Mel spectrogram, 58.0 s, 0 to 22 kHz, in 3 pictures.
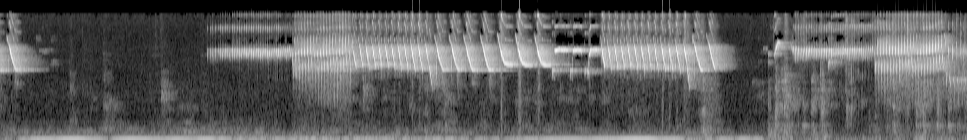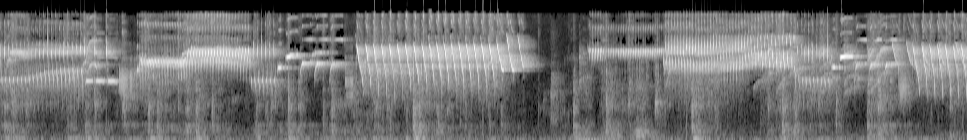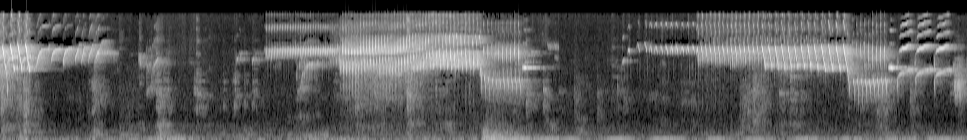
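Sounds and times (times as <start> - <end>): canary singing trills and whistles: 0.0 - 1.4, 4.2 - 30.2, 31.0 - 42.2, 43.4 - 49.9, 51.0 - 58.0.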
